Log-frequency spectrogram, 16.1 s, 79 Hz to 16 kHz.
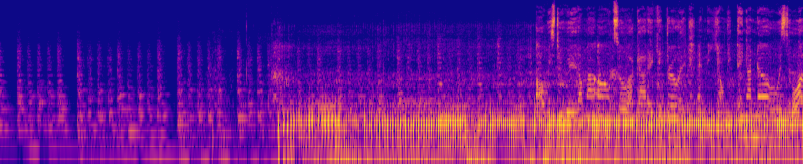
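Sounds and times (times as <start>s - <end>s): intro music: 2.8s - 16.0s
motorcycle engine revving: 5.4s - 16.0s.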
